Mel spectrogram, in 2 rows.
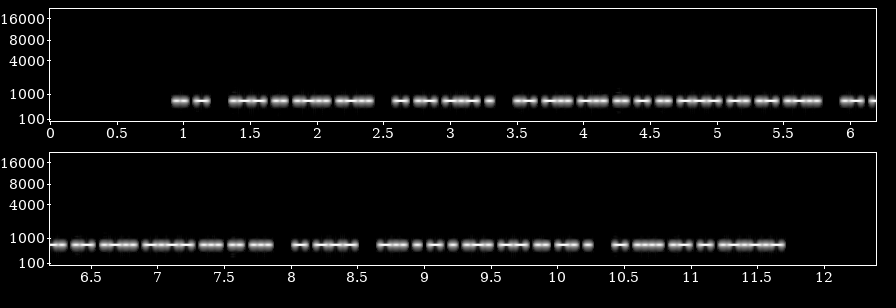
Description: Morse code, heard as a keyed tone, about 46 wpm, 700 Hz. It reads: IT WILL TAKE ADDITIONAL ANALYSIS TO DETERMINE THAT.
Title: Sentences from Top 1000 Words - Review Part 5 - 45wpm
